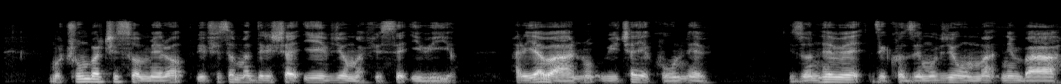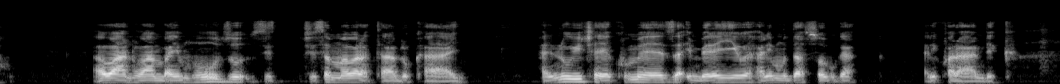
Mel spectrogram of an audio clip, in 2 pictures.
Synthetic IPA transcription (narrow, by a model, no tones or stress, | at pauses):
mut͡ʃuːmbat͡ʃiso̞me̞ɾo̞ɾifisamadiɾiʃajivjuːmafise̞ʔiβḭjo̞ | haɾija̰βaːn̥huβiːt͡ʃaje̞kʰuːn̥he̞βe̞ | izo̞n̥he̞βe̞zikʰo̞ze̞muvjuːmanimbaːho | a̰βaːn̥huβaːmbajim̥huzuzi | fisamaβaɾatʰaːndukʰaɲe | haɾinuwiːt͡ʃaje̞kʰume̞ːzaʔimbe̞ɾe̞jiːwe̞ɦaɾimudaso̞bɡa | haɾikwaɾaːndikʰḁ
